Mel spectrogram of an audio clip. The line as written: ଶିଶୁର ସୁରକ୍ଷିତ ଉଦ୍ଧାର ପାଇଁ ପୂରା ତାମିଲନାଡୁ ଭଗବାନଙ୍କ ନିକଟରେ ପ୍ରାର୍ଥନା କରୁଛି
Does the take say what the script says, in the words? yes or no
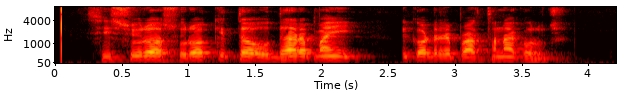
no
